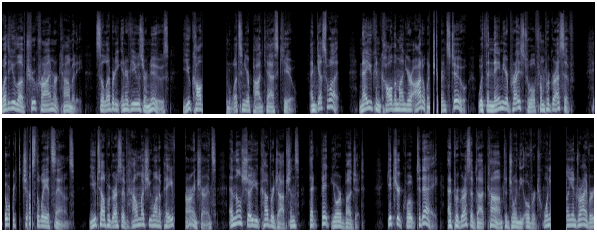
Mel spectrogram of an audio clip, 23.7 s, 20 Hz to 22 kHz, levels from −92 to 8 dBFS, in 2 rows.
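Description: Speech that cuts to silence five times: about half a second at 4.02 to 4.50 s, a broken run of short holes from 8.46 to 8.79 s and again from 11.89 to 12.47 s, then clean gaps at 15.31 to 15.54 s and 22.83 to 23.16 s. Each is a digital broadcast dropout, where the receiver muted on corrupted or missing frames and resumed when valid ones arrived, so whatever was transmitted in those gaps is simply gone.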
